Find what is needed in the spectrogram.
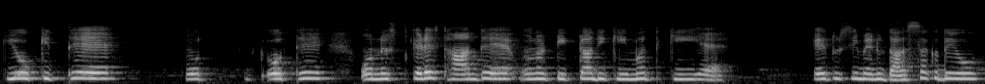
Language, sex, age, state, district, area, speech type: Punjabi, female, 18-30, Punjab, Fazilka, rural, spontaneous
